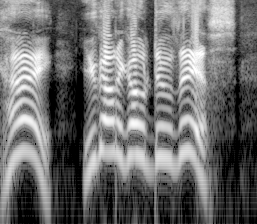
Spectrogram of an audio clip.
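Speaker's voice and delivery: high-pitched, booming, loud, slow, drawn-out voice. Recall for listeners how a direct sergeant gave all his orders, impersonating Sergeant Wheat. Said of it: "I used to impersonate it".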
